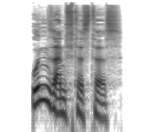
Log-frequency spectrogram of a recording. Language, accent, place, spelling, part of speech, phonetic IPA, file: German, Germany, Berlin, unsanftestes, adjective, [ˈʊnˌzanftəstəs], De-unsanftestes.ogg
- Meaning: strong/mixed nominative/accusative neuter singular superlative degree of unsanft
